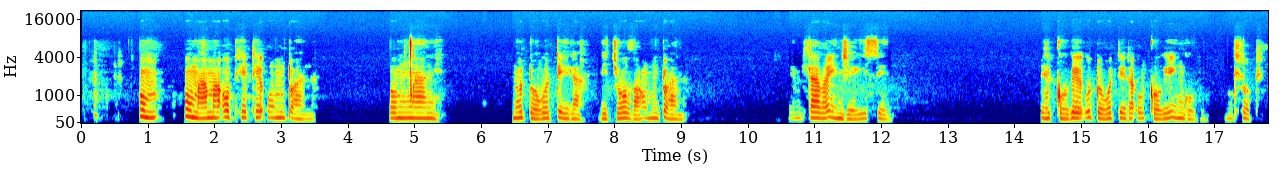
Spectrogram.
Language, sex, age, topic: North Ndebele, female, 36-49, health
